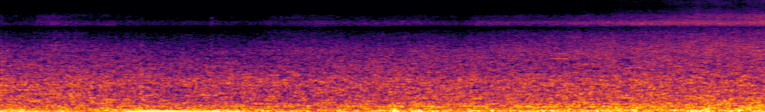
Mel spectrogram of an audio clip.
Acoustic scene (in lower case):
street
